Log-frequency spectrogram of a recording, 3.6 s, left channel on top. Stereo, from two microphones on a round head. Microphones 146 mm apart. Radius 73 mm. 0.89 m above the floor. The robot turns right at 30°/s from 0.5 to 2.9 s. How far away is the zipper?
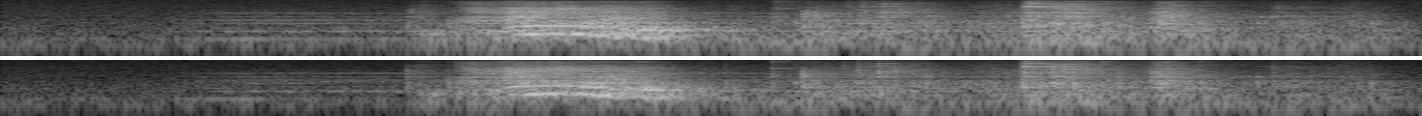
About 1.6 m.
